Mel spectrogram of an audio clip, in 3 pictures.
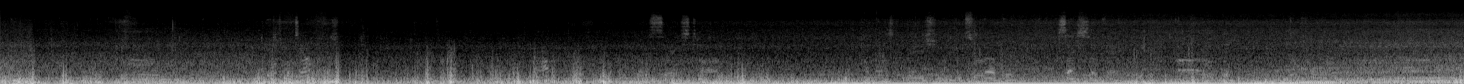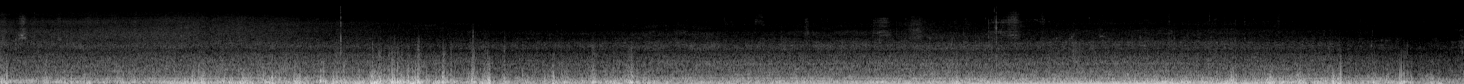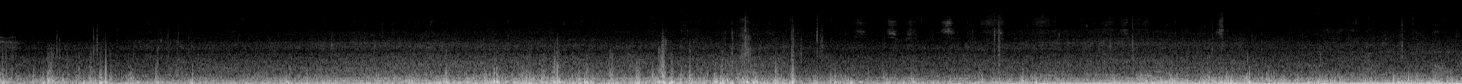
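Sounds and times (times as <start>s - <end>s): wind buffeting microphone: 0.0s - 43.9s.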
